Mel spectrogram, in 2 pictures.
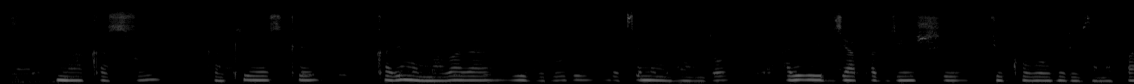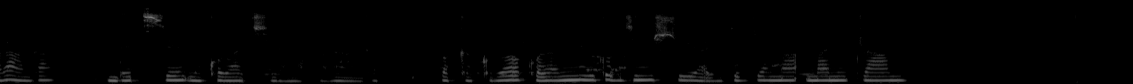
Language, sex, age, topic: Kinyarwanda, female, 25-35, finance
